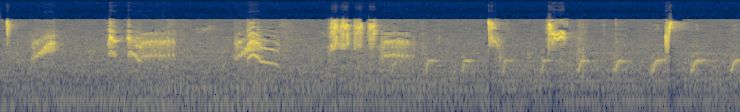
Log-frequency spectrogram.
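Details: Oriental magpie-robin, a prize-winning international champion bird singing a full isian song loaded with mimicked phrases: sharp high whistles, buzzy rattles and swooping notes in bursts, over a steady series of short low notes repeated about twice a second.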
